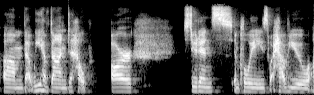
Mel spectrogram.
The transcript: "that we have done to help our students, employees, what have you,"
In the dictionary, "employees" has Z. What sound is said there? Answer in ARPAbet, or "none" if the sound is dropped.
Z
